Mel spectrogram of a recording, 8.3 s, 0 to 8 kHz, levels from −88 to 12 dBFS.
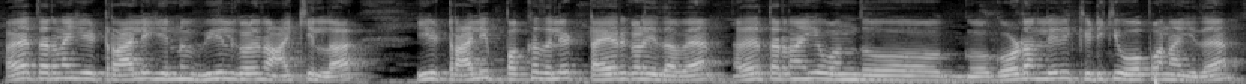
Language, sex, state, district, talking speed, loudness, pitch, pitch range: Kannada, male, Karnataka, Koppal, 160 wpm, -17 LUFS, 195 Hz, 175-210 Hz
